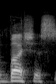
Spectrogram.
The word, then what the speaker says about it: Bussius: If for nothing else, so we could put to rest the long debated question of the pronunciation of your last name, which as we know is Bussius. Bussius, yes.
